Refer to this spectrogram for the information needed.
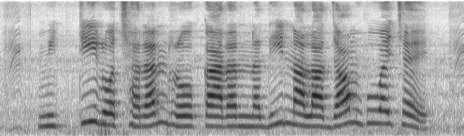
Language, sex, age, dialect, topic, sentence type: Maithili, female, 36-40, Angika, agriculture, statement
